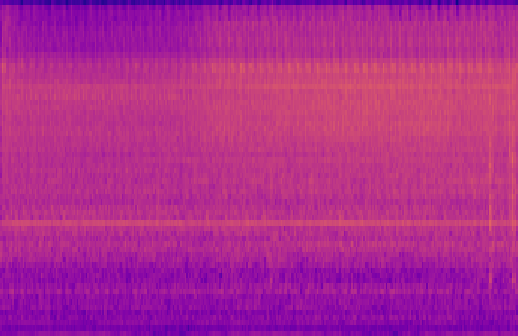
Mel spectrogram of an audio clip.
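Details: Ford Fusion idling during a battery test with meter leads attached, charging well; steady, even low hum with no misses, knocks or speed dips; healthy normal idle.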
